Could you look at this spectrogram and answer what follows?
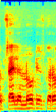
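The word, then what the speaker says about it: ε₀: और इसको प्रोनाउंस कैसे किया जाता है, एप्सिलॉन नॉट, ठीक है, दिस इज एप्सिलॉन नॉट।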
